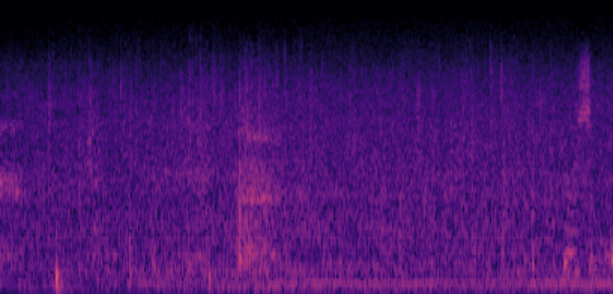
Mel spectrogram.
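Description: Hard rain falls on leaves outdoors, a soft continuous patter with scattered louder drops, fairly faint and steady, while a few faint knocks and a brief voice-like sound pass over it.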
